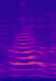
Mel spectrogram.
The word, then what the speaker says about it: parabola: and that's what your Parabola looks like Parabola if you put your accent on the wrong salable you'll say Parabola Parabola it's a parabola all right so there's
